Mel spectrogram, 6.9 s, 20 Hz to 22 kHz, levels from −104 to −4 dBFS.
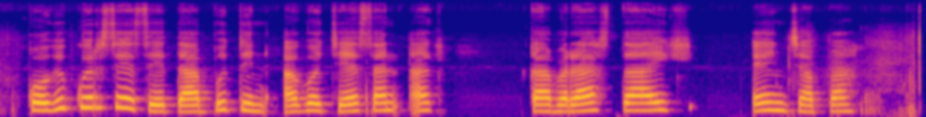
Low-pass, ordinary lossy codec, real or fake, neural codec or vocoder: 19.8 kHz; none; real; none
